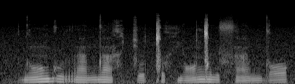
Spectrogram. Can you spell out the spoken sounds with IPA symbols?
d õ ɡ u r ã n d ã x c ɵ ǀ ɵ x j ɔ̃ ŋ͡ǀ ɨ s ã l n d ɔ

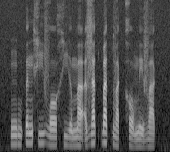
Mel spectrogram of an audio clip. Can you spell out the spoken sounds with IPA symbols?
ŋ u˨˩ ʔ ə˧ n x i˨˦ v ɔ˨˩ x i˧˩ ə̯ m a̰ː˧˨ z a˦˥ t̚ ɓ a˦˥ t̚ v a˨˩ k̚ x ɔ˧˩ m e˧˩ v a˨˩ k̚

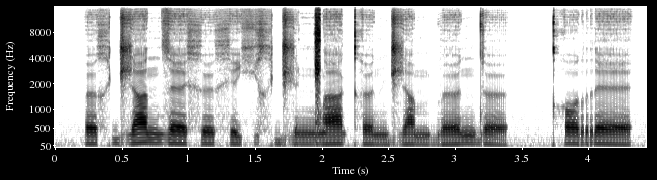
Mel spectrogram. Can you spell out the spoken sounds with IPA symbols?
œ x d͡ʒ a n z ɛ x ø x e ç ə x d͡ʒ ə ŋ͡ǁ a kʰ œ n d͡ʒ a m b œ n d œ | kʰ ɔ r ɛ

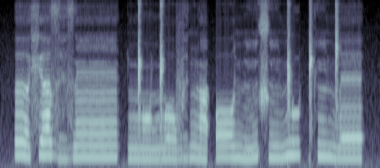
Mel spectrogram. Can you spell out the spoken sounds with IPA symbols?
ɜ˦˨ xʲ a˦ z ɛ̤˧ z ɛ̃ː˦ | ŋ͡ǁ ɔ̃˨ ŋ͡ǁ ɔ˨ v ɛ̤˧ ŋ ã˨ ʔ ɔː˧ ɲ ĩ˨˦ ɕ ĩ˧ ŋ͡ǁ u˦ ǁʰ ĩ˦ ŋ͡ǁ ɛ˦

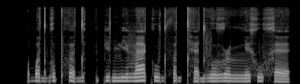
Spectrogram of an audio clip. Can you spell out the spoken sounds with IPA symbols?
ɓ ʌ d ɡ ʊ pʰ ə d | pʲ ɔ d mʲ ɛ β æ k u d θ ʌ d tʰ ɛ d v ʊ ɣ ə˞ lː ɪ x u x ɛ

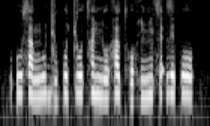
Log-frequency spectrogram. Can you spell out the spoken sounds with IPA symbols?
ʔ u˦ s a˦˨ ʊ̯ ŋ u˦ d͡ʑ u˨ p o˦˨ ʊ̯ t͡ɕ o˦ ʊ̯ tʰ ã˦ ɲ o˨ ʊ̯ h a˦˨ ʊ̯ tʰ o˨ h ĩ˦˨ ɲ ĩ˦ s ɛ˦ ʔ z e˦ p o˦

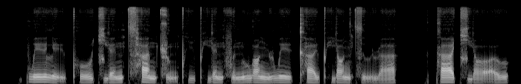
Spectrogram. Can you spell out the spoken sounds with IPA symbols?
p w e˥ ɪ̯ l ḛ˨˩ ɪ̯ pʰ o˧˥ ʊ̯ t͡ɕ j ɛ˧˥ n t͡sʰ a˥˩ n ʈ͡ʂ ʊ̰˨˩ ŋ pʰ i˥˧ pʰ j ɛ˥˩ n f ə˧˥ n l w ɑ˥˧ ŋ ɻ w e˥˧ ɪ̯ kʰ a˥˧ ɪ̯ pʰ j ɑ˥˩ ŋ t͡s ɹ̩˨˩ ɻ ä˧˥ | k ä˥ t͡ɕ j ɑ̰˨˩˦ ʊ̯

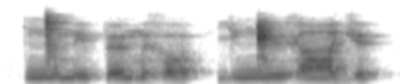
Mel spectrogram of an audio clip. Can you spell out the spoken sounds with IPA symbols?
ŋ͡ǀ ə m ɪ p œ m ə ɣ ɔ | j ɪ ŋ͡ǁ ø ɣ aː ɡʲ ə

